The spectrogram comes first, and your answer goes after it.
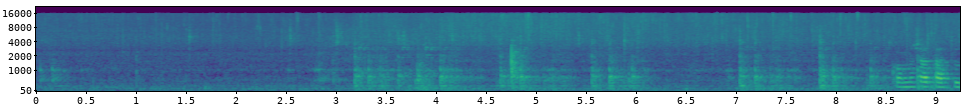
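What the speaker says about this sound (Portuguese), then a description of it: "O alho refogado. A gente junta o bacon." Bacon fries with sautéed garlic in a pan for crispy collard farofa, making a steady sizzle with scraping stirs that grow busier toward the end. A brief spoken phrase sits over the frying.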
